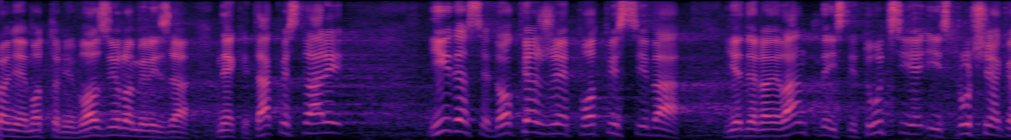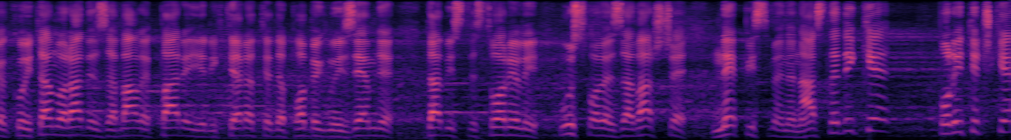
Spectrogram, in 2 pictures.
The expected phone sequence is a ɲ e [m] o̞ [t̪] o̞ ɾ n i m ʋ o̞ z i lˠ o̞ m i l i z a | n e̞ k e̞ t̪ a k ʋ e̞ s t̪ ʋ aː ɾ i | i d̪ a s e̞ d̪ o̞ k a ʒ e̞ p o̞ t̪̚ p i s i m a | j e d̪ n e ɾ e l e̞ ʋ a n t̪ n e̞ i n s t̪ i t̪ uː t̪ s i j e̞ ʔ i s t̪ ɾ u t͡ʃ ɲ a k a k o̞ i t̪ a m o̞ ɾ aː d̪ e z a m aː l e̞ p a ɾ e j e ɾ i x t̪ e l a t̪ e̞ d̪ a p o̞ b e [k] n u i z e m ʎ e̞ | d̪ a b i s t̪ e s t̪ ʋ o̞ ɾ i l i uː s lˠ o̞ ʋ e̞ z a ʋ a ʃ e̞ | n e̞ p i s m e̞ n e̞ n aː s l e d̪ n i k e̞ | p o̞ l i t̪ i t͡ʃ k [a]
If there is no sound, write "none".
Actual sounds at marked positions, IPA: m, t̪, ɡ, e

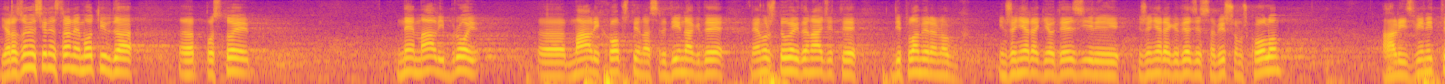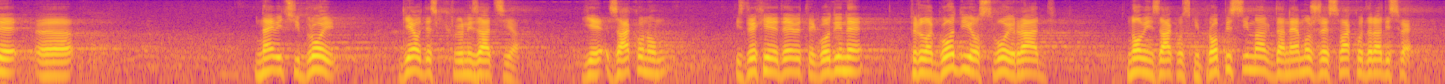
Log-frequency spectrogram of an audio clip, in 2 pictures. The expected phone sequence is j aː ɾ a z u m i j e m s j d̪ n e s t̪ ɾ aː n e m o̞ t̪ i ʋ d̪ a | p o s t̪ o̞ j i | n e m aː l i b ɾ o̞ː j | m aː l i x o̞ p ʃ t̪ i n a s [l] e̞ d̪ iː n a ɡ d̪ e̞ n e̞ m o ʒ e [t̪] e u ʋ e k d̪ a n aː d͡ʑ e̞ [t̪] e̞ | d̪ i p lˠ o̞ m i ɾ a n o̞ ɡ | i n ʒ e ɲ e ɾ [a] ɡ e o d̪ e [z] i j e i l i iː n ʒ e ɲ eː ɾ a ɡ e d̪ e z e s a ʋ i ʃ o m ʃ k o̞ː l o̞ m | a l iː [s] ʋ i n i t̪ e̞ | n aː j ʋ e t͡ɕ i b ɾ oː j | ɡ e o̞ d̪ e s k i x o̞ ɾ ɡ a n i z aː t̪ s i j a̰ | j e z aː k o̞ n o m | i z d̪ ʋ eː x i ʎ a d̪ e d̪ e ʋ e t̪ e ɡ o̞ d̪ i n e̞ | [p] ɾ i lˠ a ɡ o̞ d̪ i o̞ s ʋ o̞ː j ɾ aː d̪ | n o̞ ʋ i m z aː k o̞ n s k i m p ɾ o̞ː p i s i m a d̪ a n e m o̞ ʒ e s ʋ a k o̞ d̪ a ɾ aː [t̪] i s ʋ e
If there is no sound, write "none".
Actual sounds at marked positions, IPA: ɾ, t̪, t̪, a, z, z, p, d̪

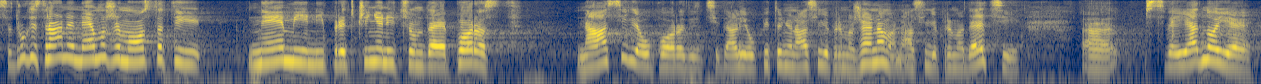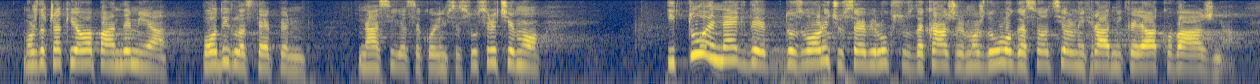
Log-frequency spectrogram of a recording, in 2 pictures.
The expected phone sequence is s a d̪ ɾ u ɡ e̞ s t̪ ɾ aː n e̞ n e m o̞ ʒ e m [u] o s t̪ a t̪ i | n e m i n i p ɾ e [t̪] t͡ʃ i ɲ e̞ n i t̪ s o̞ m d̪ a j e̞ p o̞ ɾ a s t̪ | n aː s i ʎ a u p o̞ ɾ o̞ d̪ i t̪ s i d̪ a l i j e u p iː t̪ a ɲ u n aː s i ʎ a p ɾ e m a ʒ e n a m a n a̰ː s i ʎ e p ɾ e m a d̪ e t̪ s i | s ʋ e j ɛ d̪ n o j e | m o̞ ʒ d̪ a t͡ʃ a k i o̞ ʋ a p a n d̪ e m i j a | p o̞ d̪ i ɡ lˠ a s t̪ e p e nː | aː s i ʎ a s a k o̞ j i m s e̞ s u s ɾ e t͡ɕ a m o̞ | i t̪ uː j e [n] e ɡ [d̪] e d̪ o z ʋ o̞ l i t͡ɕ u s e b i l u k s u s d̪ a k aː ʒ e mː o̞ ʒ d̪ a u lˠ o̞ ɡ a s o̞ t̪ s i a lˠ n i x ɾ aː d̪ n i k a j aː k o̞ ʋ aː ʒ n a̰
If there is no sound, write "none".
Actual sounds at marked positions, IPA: o, d̪, n, d̪

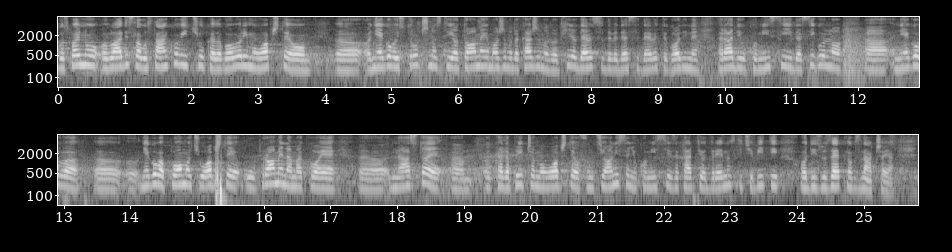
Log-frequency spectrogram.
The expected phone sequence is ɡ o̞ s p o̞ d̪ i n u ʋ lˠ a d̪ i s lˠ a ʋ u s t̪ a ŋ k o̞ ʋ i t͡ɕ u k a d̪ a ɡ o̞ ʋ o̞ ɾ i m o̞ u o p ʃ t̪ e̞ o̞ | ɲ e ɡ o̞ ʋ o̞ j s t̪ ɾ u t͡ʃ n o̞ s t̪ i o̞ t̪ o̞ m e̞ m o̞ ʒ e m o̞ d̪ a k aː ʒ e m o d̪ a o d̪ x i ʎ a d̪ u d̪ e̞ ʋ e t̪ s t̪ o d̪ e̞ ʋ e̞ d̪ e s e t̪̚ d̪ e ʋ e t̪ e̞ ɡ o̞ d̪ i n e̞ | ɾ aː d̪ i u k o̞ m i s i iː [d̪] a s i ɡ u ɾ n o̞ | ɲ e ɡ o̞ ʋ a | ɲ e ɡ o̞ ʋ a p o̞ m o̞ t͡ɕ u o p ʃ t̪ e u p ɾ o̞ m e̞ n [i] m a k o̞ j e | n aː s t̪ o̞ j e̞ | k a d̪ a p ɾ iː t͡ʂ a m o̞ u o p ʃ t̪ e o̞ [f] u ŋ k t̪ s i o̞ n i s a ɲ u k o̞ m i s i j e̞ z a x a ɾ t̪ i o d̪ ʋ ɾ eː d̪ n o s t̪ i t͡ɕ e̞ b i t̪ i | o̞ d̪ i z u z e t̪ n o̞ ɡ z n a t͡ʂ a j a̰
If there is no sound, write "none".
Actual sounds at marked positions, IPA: d̪, a, f

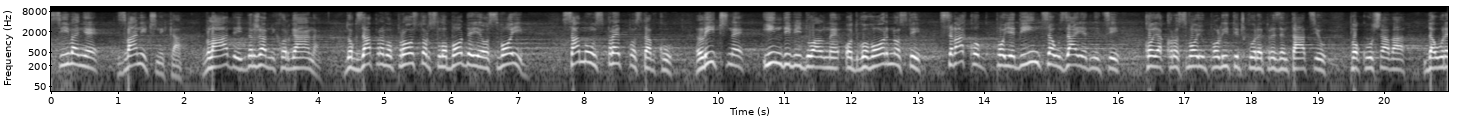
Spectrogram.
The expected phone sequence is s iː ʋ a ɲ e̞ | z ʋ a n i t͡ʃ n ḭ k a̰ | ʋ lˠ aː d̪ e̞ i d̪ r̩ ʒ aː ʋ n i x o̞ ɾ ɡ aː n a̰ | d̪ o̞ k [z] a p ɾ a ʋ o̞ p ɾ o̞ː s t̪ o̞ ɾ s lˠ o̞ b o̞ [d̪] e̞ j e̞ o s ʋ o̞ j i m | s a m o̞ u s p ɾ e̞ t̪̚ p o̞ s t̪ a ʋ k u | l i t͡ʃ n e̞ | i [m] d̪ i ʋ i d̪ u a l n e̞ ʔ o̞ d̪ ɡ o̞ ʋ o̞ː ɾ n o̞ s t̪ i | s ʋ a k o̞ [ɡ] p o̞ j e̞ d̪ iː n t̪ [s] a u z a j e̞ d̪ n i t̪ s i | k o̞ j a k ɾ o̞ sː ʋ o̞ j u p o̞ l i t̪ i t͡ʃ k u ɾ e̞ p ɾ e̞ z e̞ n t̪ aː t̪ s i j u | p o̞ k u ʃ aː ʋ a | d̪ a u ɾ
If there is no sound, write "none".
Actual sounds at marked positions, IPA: z, d̪, n, ɡ, s

